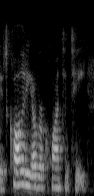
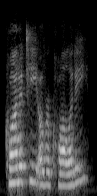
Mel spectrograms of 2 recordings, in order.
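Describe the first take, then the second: First: It's quality over quantity, settled and falling, stress on quality; lower, firm correction: quality over quantity; corrected version. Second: Quantity over quality with a rising, doubtful tune on quantity; the wrong version, quantity over quality, lifted to sound questionable; wrong way round. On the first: Trainer sets the record straight: it's quality over quantity, firmly. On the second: Trainer names the common mistake, quantity over quality, with a questioning rise. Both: Shown as a demonstration. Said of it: "it's not quantity over quality".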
